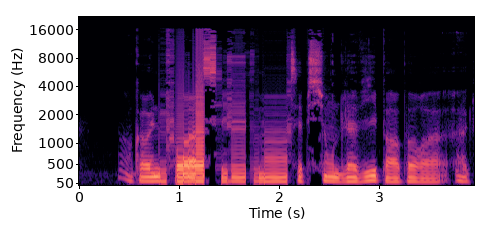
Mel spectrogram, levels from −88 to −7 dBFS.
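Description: From 0.8 to 2.13 s the speech turns into robotic sound from repeated short buffers. A rigid, metallic buzz near 94 Hz sets in. The likely cause is starved playback looping about 11 ms of audio, so roughly 70 percent is repetition.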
